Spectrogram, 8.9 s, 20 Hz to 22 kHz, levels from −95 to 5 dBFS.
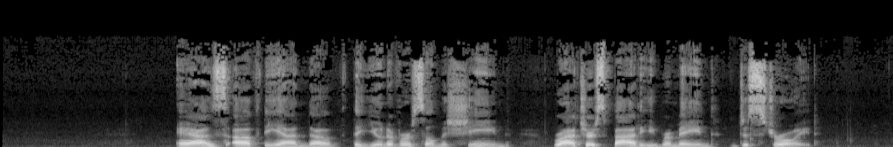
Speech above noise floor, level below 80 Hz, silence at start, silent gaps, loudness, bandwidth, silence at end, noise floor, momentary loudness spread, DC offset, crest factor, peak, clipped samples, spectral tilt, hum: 46 dB; -58 dBFS; 1.75 s; none; -17 LUFS; 16.5 kHz; 0.85 s; -63 dBFS; 13 LU; under 0.1%; 18 dB; 0 dBFS; under 0.1%; -3 dB/octave; none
